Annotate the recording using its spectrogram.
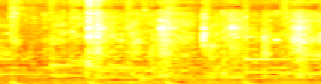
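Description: Quiet background music, with a few faint clicks from chewing a Raffaello coconut candy.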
